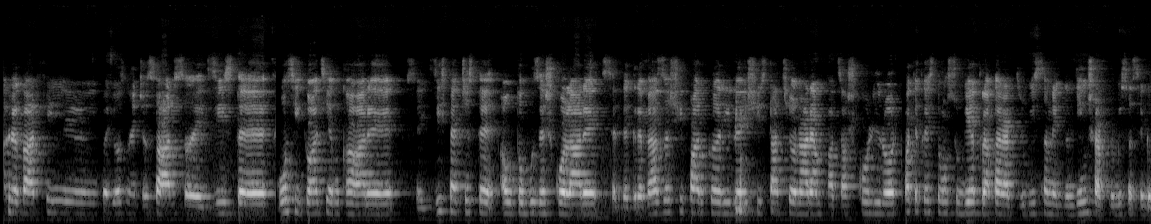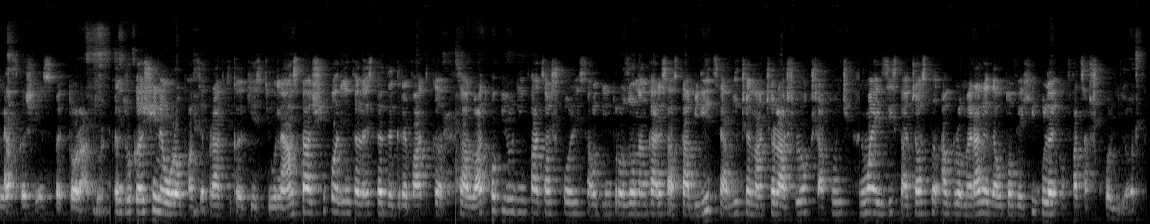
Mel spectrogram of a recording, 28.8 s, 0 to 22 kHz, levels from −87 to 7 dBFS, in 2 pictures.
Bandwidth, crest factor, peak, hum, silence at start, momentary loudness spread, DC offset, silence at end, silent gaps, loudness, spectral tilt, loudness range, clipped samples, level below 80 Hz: 13.5 kHz; 20 dB; -6 dBFS; none; 0.05 s; 12 LU; under 0.1%; 0.1 s; none; -26 LUFS; -0.5 dB/octave; 3 LU; under 0.1%; -82 dBFS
